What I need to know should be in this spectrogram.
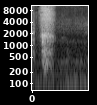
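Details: Streamer's sneeze compilation, part 3, from a stream: a single short, sharp sneeze burst followed by quiet breathing; sneeze.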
